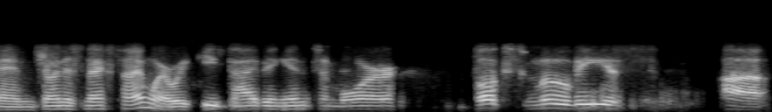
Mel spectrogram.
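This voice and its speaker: A slightly muffled, lo-fi recording of a man hosting a podcast. His voice sits at a medium pitch as he chats casually and agrees readily, affirming what his guest offers. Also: a little slow. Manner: affirming, brief agreeable responses. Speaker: podcast host.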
